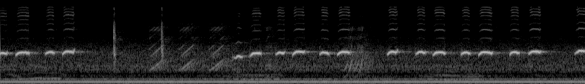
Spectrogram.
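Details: Cockatiel singing: short clear whistles repeated rapidly, interrupted by clicks and soft scratchy chatter, then a long steady run of about fourteen similar whistled notes over a low hum.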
